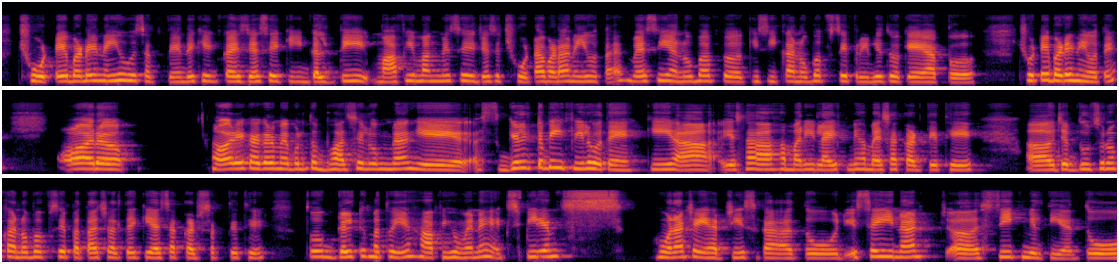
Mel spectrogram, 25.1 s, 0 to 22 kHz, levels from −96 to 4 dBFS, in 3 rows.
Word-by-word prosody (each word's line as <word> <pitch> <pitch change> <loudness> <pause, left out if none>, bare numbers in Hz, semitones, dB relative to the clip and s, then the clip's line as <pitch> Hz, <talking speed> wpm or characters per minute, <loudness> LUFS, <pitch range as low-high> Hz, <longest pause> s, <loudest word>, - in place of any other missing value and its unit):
छोटे-बड़े 250 +1 +3
नहीं 270 +1 +2
हो 285 -1 +3
सकते। 235 -3 -7
देखिए 240 +2 -2
कस 235 0 +3
जैसे 240 +2 +2
कि 235 -2 -9
गलती 220 +4 0 0.2
माफ़ी 220 +5 0
माँगने 255 0 -2
से 265 0 0
जैसे 235 +1 -3
छोटा-बड़ा 235 +1 0
नहीं 240 -1 -3
होता 235 -1 -7
है, - - -5
वैसे 245 +2 -1
ही 275 - +2
अनुभव 250 +2 -3 0.3
किसी 235 0 -9
का 245 +2 -1
अनुभव 235 +2 -3
से 255 - +3
प्रेरित 235 +1 -3
होके 225 -2 +2
आप 200 -2 -1 0.4
छोटे-बड़े 280 0 +5
नहीं 265 -3 +2
होते 225 +2 -2
हैं। 315 - -8 0.5
और, 265 0 +7 0.9
और 245 +3 +6
एक 280 +1 +3
अगर 275 0 +5
मैं 260 -1 +1
बोलूँ 255 0 -4
तो 285 - +2
बहुत 235 -1 0
से 280 - +1
लोग 255 -1 -2
ना 255 +1 +2
ये 225 -4 +5
अस 220 - -11
गिल्ट 290 +7 +1
भी 325 -1 +5
फ़ील 285 -2 +1
होते 255 -4 +4
हैं 205 -1 0
कि 240 0 0
अ, 215 -1 +2
ऐसा 240 +2 +2
हमारी 235 -1 -1
लाइफ़ 225 +1 0
में 245 - -4
हम 240 -2 -1
ऐसा 220 +2 0
करते 220 +1 -1
थे। 215 -1 +1 0.4
अ, 215 +1 +3
जब 245 -1 +2
दूसरों 245 +3 -2
का 265 - +2
अनुभव 250 +1 -1
से 260 - +3
पता 225 0 0
चलता 235 0 -4
है - - -2
कि 235 0 -1
ऐसा 225 +2 0
कर 215 - +3
सकते 230 0 -7
थे, 220 -1 -4 0.3
तो 270 0 +1 0.2
गिल्ट 265 +3 +2
मत 260 -1 0
होइए। 255 +3 0
आप 230 - +1
ह्यूमन 235 0 -1
हैं, 280 -2 0
एक्सपीरियंस 275 +6 -2 0.3
होना 245 0 +4
चाहिए 255 -3 +2
हर 220 - +2
चीज़ 230 0 -5
का। 210 -1 0
तो 205 -1 -2
इससे 265 +4 0
ही 280 0 +4
ना 255 0 +3 0.2
च 205 -1 +1
सीख 260 -2 -2
मिलती 210 -4 -3
है। 185 -1 -2
तो 210 - 0
240 Hz, 225 wpm, -23 LUFS, 225-260 Hz, 0.9 s, और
